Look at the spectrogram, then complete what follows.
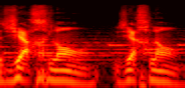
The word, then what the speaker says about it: Gerland: of French guys, and they were trying to get me to say like Stade de Gerland, you know, like Stade de Gerland, Gerland. That's how you say it.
